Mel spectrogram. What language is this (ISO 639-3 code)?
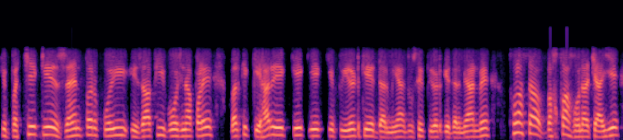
urd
